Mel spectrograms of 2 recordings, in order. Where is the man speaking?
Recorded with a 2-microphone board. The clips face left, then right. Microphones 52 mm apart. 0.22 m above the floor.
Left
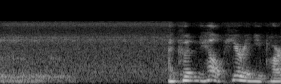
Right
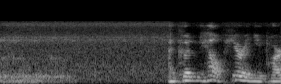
20° left (ahead or behind), 2 m.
